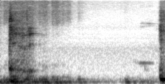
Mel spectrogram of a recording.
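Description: A man coughs: one harsh burst at the start, a few quieter rasping follow-ups, then another sharp cough at the end, close and loud.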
